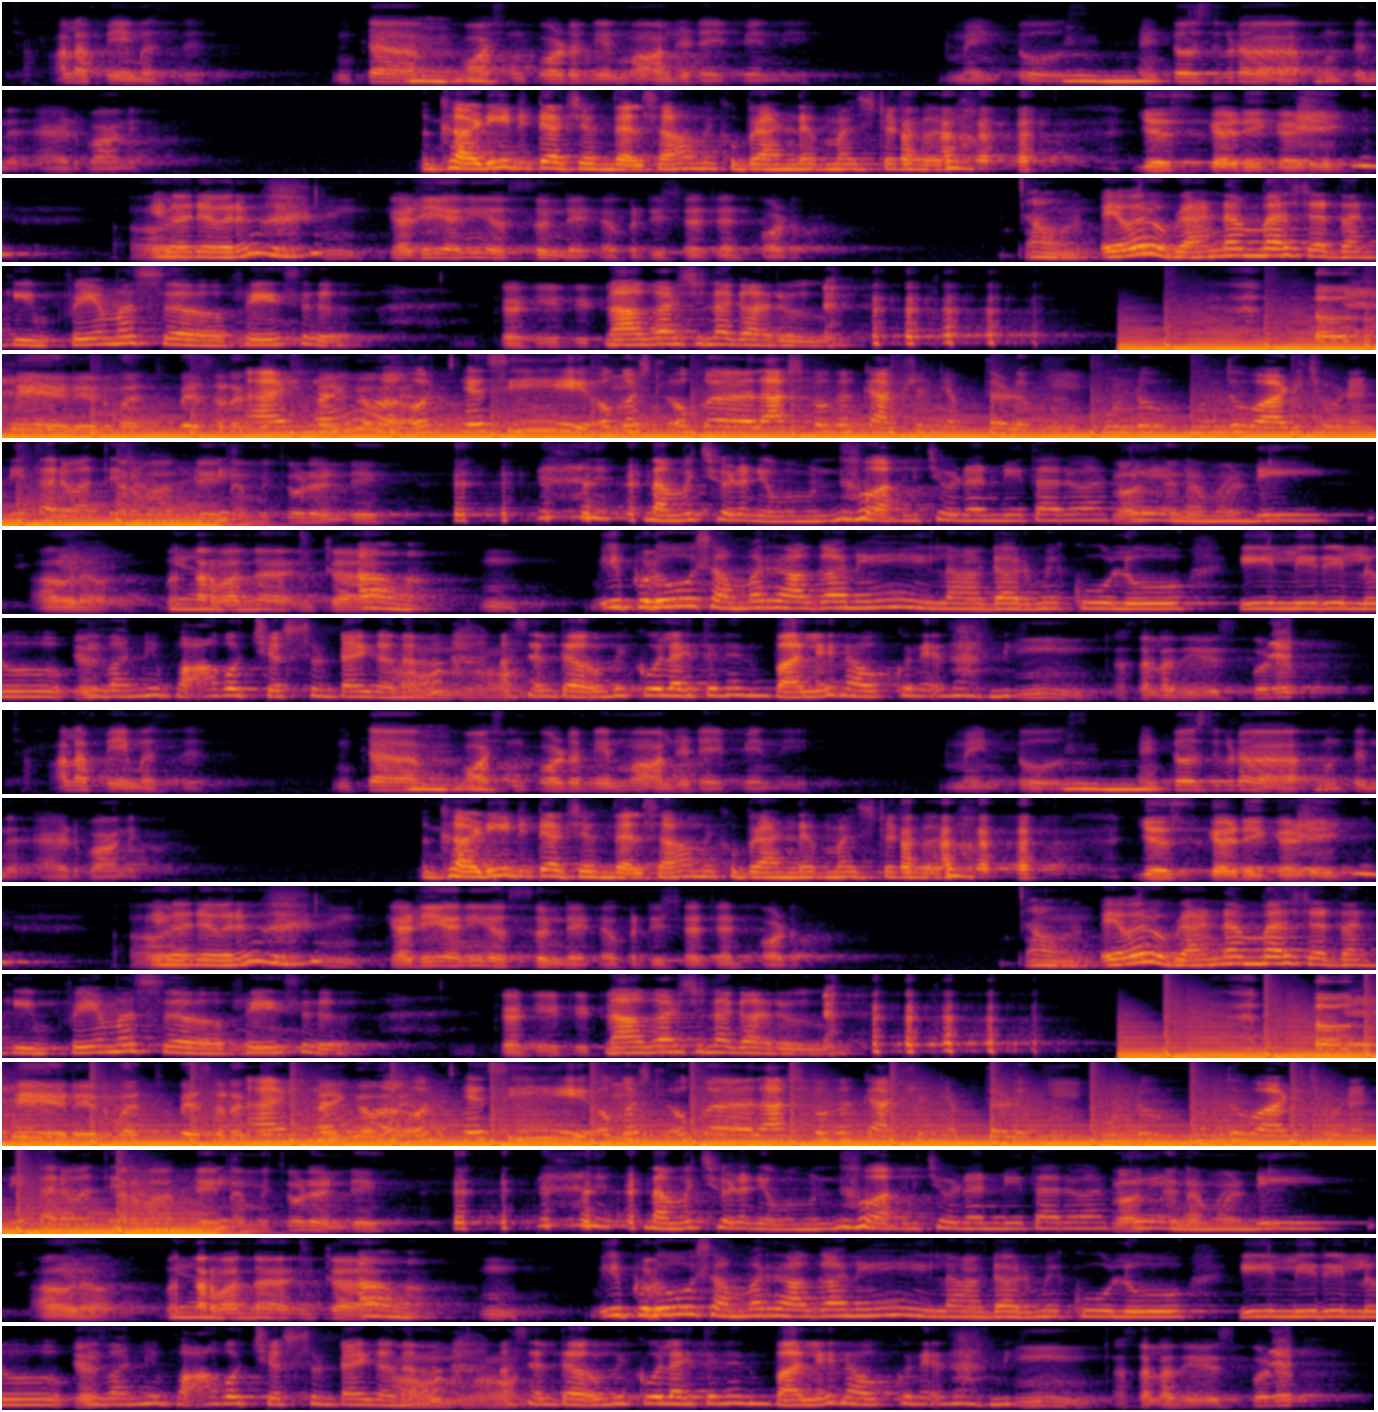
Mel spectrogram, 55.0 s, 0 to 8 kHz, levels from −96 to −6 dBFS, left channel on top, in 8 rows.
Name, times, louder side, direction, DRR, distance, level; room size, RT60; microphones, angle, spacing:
voice 1, 0.2-1.0 1.6-4.0 4.7-5.3 5.7-7.6 9.0-9.2 11.3-12.0 12.3-13.6 14.4-14.7 15.3-17.7 18.9-19.2 21.7-22.2 23.1-23.7 24.7-24.8 25.1-25.6 26.6-26.9 27.2-29.7 30.5-30.7 32.7-32.9 34.9-36.3 36.6-36.7 37.0-37.3 39.9-40.8 41.4-43.1 43.6-43.8 44.4-44.5 46.0-46.1 48.4-48.6 50.0-50.7 53.1-54.5, right 1 dB, 15° right, 1.6 m, -37 dB
voice 2, 2.0-2.4 5.3-5.8 9.0-11.7 13.3-13.8 14.4-15.4 18.8-22.4 23.6-24.8 28.7-35.6 37.0-41.0 41.5-41.6 42.1-42.5 43.0-43.3 44.2-53.2 54.4-54.5, left 1 dB, 10° left, 1.1 m, -32 dB
sound 1, 26.2-35.4, right 1 dB, 70° right, 1.8 m, -28 dB
26.5 x 20.5 x 7.9 m
head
